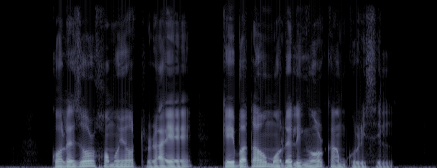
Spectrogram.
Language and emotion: Assamese, neutral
